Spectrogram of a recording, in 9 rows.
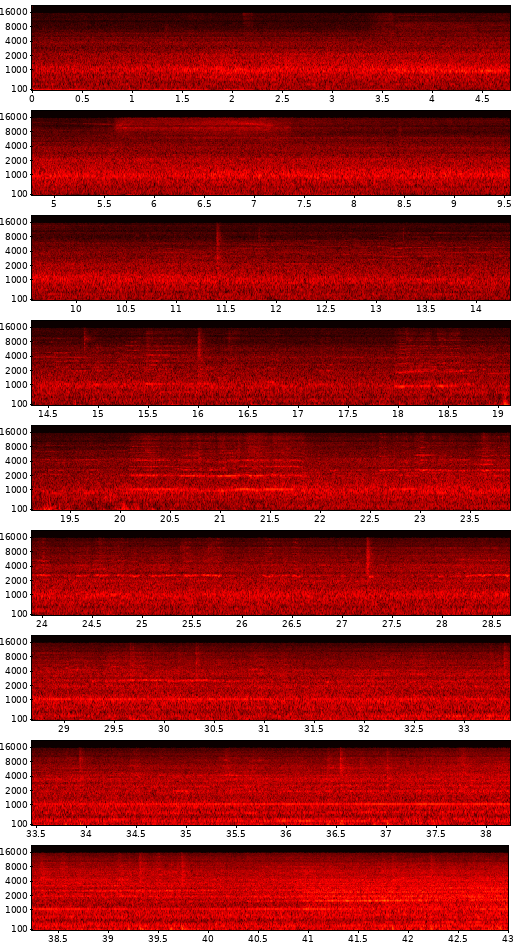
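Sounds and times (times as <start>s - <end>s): electric train rumble: 0.0s - 43.0s
high-pitched train tones: 13.1s - 43.0s.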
